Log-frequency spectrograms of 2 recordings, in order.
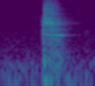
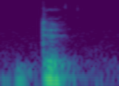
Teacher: T is unvoiced, d is voiced, using exactly the same technique at the front of my mouth.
